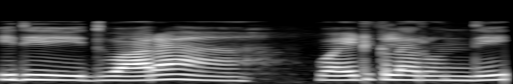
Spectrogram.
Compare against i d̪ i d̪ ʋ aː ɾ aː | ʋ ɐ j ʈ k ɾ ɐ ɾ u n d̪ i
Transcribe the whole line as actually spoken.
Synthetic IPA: i d̪ i d̪ ʋ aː ɾ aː | ʋ ɐ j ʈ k l ɐ ɾ u n d̪ i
